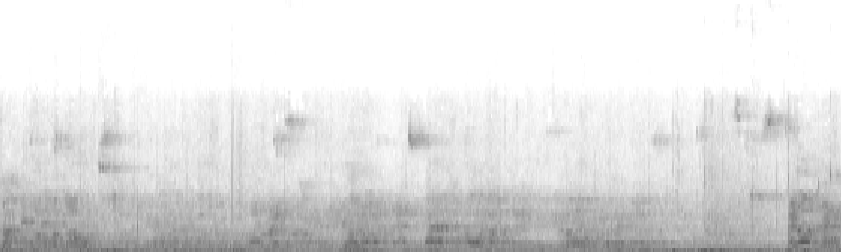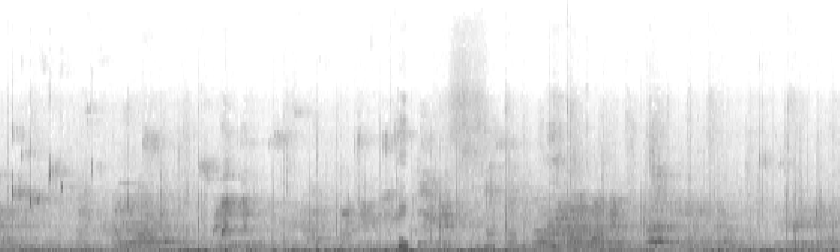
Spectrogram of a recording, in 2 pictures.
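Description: Futsal ball being kicked and bouncing on a hardwood sports-hall floor in a large hall, with repeated short thuds throughout. Indistinct voices of players calling out run through it.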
